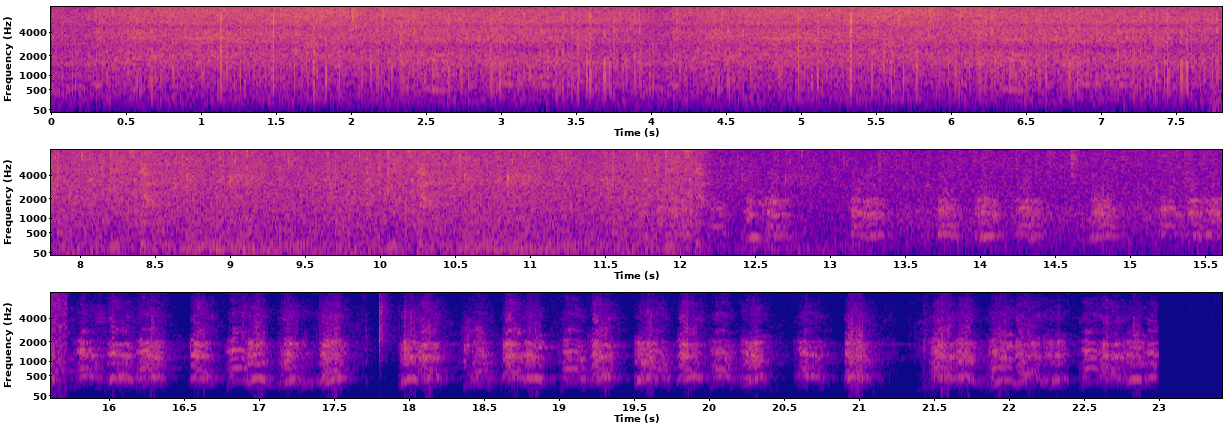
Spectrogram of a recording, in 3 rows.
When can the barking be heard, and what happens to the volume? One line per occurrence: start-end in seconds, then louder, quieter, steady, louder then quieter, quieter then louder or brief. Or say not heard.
11.7-23.0 steady.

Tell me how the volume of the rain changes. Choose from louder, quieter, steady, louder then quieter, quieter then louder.
quieter.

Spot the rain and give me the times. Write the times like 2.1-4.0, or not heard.
0.0-15.8.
